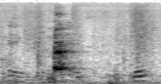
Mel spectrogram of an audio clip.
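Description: A dog barks once, short and loud, about a second in, over faint low voices.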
